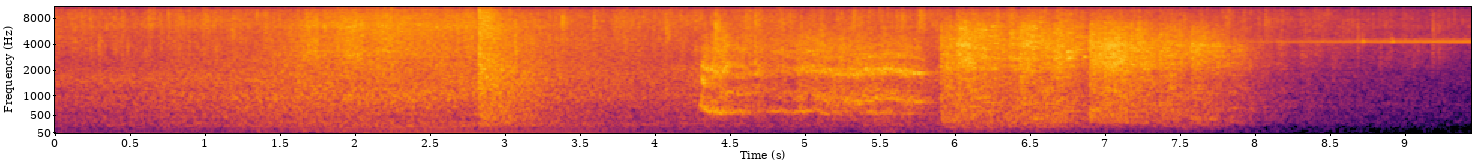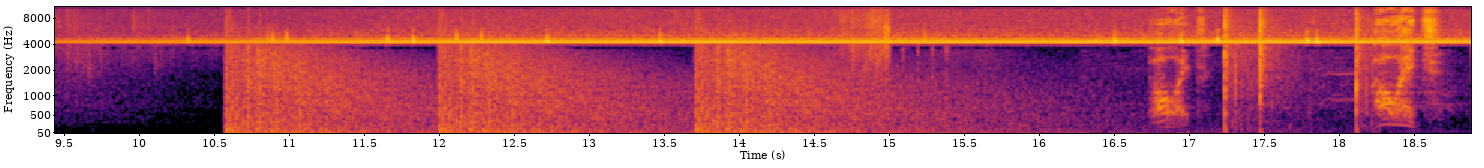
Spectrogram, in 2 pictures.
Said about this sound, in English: One that has led to a terrible car crash.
